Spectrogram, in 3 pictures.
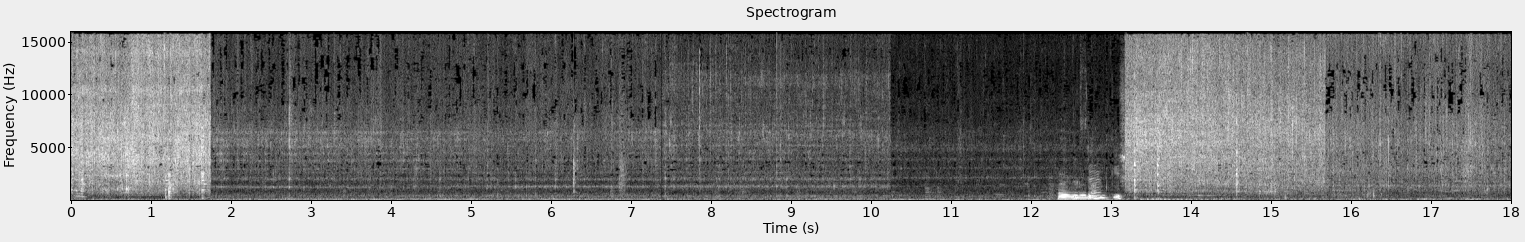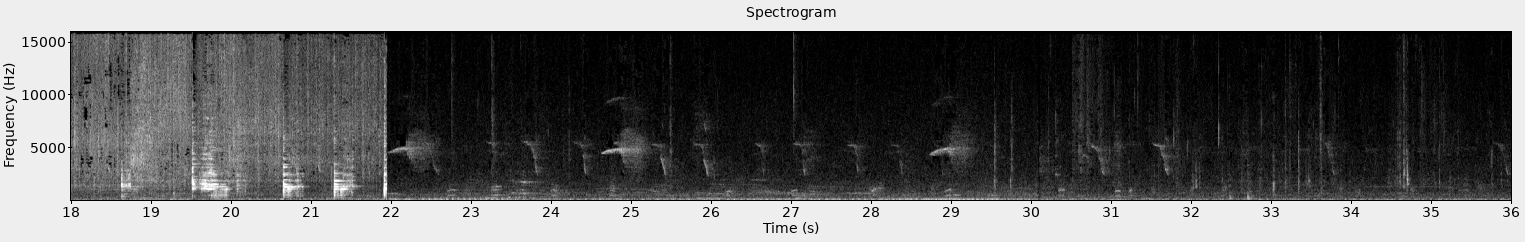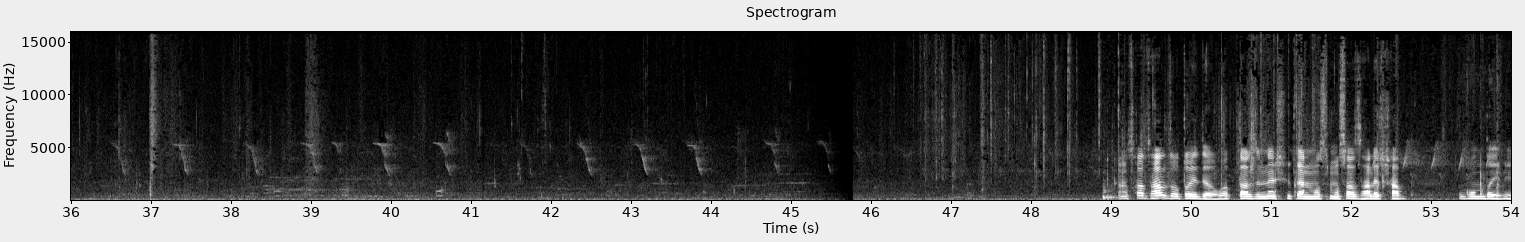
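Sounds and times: food sizzling in hot oil: 0.0 - 22.0
birds chirping: 12.0 - 32.0, 35.8 - 46.6, 50.9 - 54.0.

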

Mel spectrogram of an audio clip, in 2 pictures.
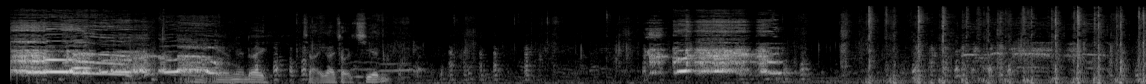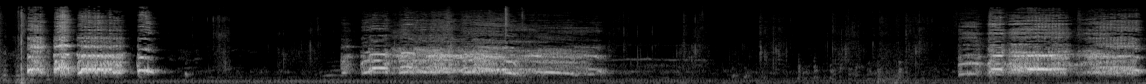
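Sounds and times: roosters crowing: 0.1 - 2.7, 6.3 - 8.2, 9.2 - 19.9, 20.5 - 22.9.

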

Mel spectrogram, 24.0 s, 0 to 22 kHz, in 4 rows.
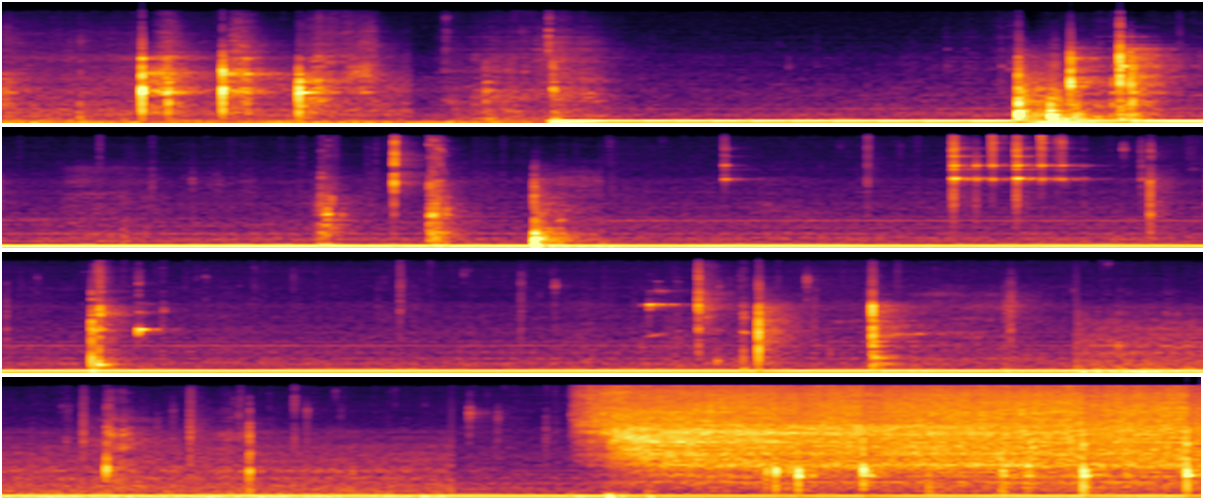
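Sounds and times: steady low hum: 8.4 - 10.7, 16.0 - 21.0.

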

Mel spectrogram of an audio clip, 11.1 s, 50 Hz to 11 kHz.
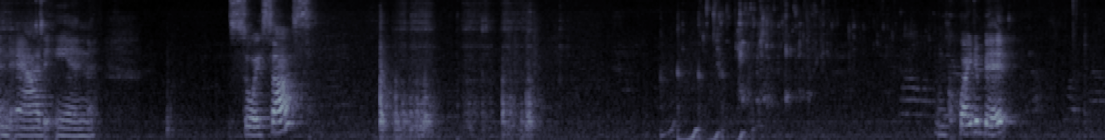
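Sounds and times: liquid glugging into cup: 6.6 - 8.9.

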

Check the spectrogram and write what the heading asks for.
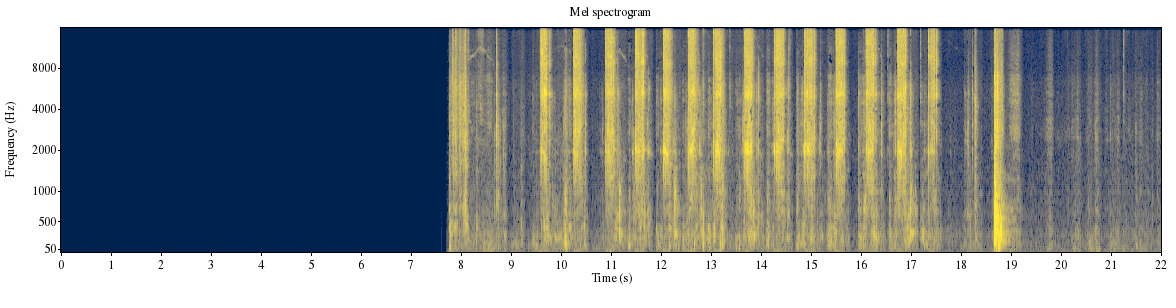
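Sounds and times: ratchet wrench clicking: 9.6 - 17.6.

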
